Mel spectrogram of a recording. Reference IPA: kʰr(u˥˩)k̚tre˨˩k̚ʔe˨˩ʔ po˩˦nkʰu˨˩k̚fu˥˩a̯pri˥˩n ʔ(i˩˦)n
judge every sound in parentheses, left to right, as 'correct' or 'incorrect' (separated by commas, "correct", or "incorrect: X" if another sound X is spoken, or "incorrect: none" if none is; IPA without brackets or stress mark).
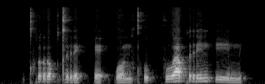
incorrect: o˥˩, incorrect: i˧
